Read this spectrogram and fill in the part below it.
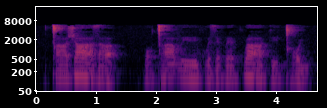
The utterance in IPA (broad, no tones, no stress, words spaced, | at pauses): ǀaːʃaːza | pɔɡ͡ǀaː veːxʷɛ zɛpɛːkʷʰaː ke ɡ͡ǀɔj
